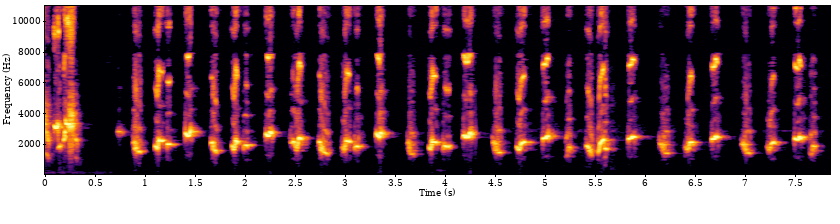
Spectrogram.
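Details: Yellow-vented bulbul song: a steady series of short, clear whistled notes repeated about every third of a second, each slightly bending in pitch, after a brief noisy opening burst.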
